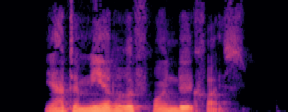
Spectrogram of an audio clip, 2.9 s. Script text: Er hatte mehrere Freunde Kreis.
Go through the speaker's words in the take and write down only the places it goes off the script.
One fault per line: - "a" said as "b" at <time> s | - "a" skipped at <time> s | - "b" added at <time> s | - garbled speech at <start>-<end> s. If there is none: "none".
none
